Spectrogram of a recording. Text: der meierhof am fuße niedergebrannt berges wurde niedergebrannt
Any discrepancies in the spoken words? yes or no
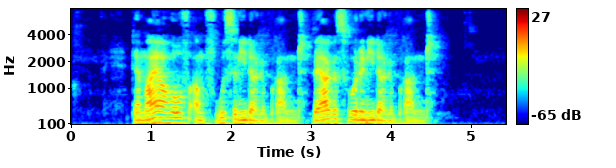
no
